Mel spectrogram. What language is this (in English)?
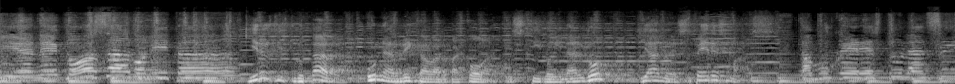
Spanish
